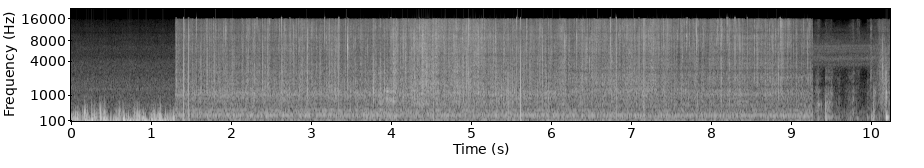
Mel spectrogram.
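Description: Oil sizzling and crackling under a vegetable pancake frying in a pan. The sizzle starts about a second in, after a short low rumble, and cuts off near the end.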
